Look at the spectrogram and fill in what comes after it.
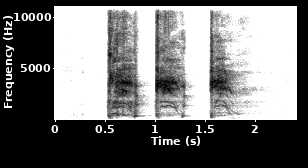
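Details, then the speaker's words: Adult man with COVID-19 (second infection in five months), heavy breathing, fever and loss of smell, says he feels fine otherwise; three harsh, forceful coughs in a quiet room. "i'm not really worried about my condition it's i'm feeling fine except for breathing heavy breathing and coughing more or less it's fine"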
